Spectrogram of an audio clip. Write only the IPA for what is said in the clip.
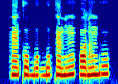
ɛ̃˨ko˨ bo˨ ɡ͡bo˨kɛ̃˨ bũ˨˦ | ɔ˨dũ˨˦bu˦

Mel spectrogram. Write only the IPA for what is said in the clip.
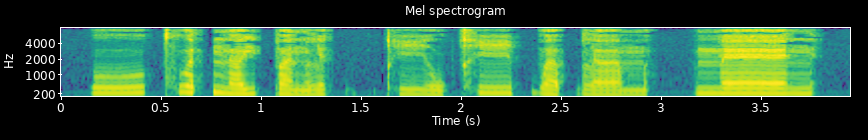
uː˨˥kʷʰɐ˥t̚ n̪ɐ˨˥jpɐ˨˩nlɪ˨k̚ɪ˧k̚ pʰiː˨˩wkʰiː˥p̚wɐ˨˥p̚ lɐ˨m | mɛː˧n

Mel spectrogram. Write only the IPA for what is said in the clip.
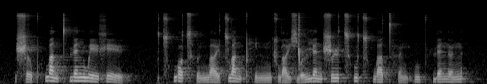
ʂɤ˨˩ pʰwa˥˩nt̪ʰɥɛ˥n we˥˧ɪ̯xe˥˩ɪ̯ | t͡sʰwɔ˥˩t͡sʰɹ̩˩n̪wa˨˩ɪ̯ t͡swa˥˩n pʰi˨˩nn̪ɤ˦ŋʂwa˨˩ɪ̯ɕjo˦ʊ̯ ljɛ˥˩nʂɻ̩˥t͡sʰu˥t͡sʰwä˧˥ t̪ʰə˨˩npu˥˩ pʰɥɛ˥nə˧˥n

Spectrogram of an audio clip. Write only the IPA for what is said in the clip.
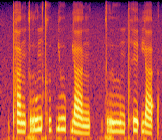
pʰa˧ŋkru˥˩n kʰɯ˦˥k̚jɯː˥˩p̚ ja˧ŋ | krɯː˧mpʰe˥˩ʔ ja˨˩ʔ

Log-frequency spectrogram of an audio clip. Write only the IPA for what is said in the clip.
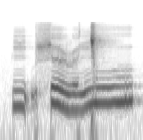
ɲṵɬɵɭɵ ŋ͡ǀu

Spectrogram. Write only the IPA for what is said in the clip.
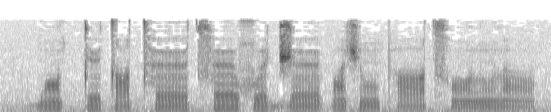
bɔ̃tːøtɑ tʰœː t͡sʰœːχʷœ d͡ʒœːpɑ̃ʃõːpʰɑː t͡sʰɔ̃lõlɑ̃

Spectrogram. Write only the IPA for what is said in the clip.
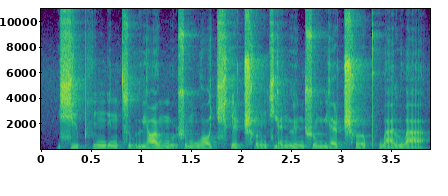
ɕi˥pʰi˥ŋ i˧˥nt͡sṵ˨˩ ljɑ˥ʊ̯mṵ˨˩ʂu˦ mwɔ˥t͡ɕʰi˥˩ ʈ͡ʂʰɤ˧˥ŋɕjɛ˧˥nly˥˧nʂu˥˩ mjɛ˥ ʈ͡ʂʰɤ˥ pʰwä˧˥ lwä˥˩

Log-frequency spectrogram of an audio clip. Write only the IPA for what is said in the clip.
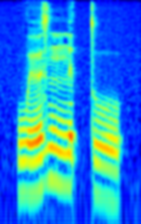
wʏːznːɪtːuː

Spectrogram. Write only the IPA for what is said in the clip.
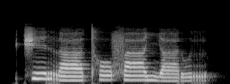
t͡ʃe˦raː˨ tʰɔ˦ faː˦ ɲaː˨ɾʊ˦r

